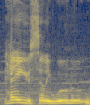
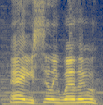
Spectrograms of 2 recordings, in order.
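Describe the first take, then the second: First: It is read without a put-on accent. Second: It is read with a put-on accent.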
